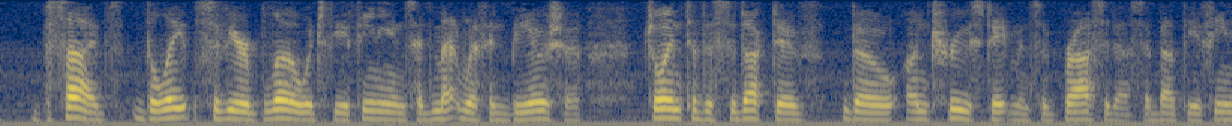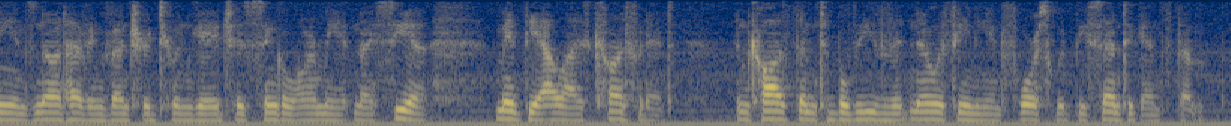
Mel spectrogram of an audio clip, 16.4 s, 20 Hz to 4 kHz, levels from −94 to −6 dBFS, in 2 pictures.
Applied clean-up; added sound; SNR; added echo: none; none; none; none.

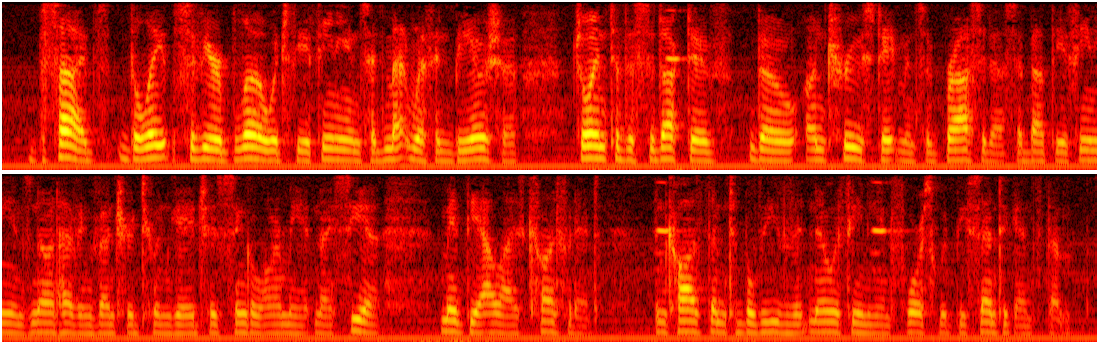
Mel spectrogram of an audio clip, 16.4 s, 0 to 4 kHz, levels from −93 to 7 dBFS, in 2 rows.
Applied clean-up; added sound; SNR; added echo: none; Wind instrument, woodwind instrument; 13 dB; none.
